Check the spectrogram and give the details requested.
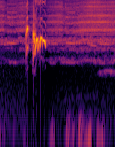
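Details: Sooty-headed bulbul, gacor song in giras and menggaruda style for master training: a single crisp phrase, one short note then a rapid, fluty descending warble, followed by soft low knocks.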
